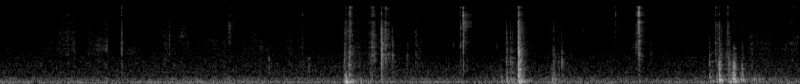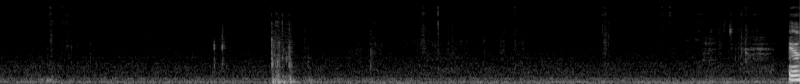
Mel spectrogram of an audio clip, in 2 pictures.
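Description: Grosgrain ribbon and a hair bow being handled and wrapped by hand: soft rustling broken by a handful of short, sharp clicks and snaps scattered through the middle.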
